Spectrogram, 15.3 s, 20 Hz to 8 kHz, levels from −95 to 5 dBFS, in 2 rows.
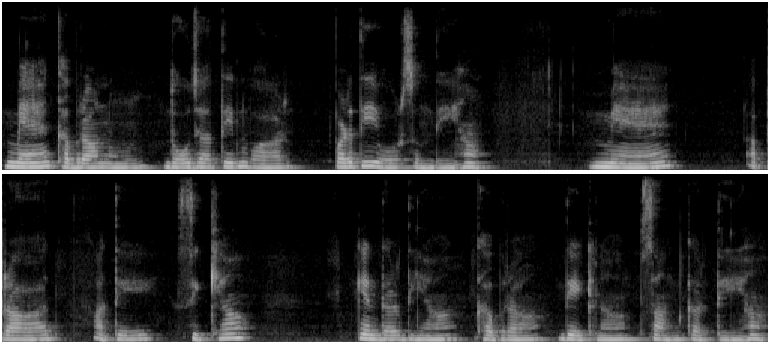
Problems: none marked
